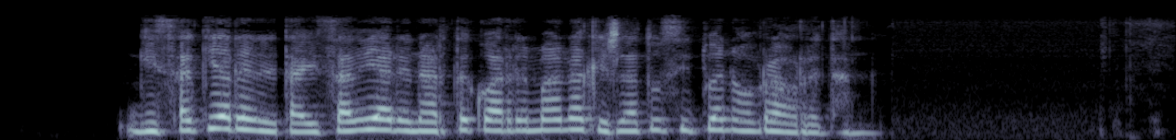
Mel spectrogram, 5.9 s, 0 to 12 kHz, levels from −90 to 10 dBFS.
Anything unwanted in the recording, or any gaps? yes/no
no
